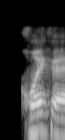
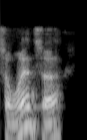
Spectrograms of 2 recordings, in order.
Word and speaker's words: Cuenca: And then somehow Cuenca, Ecuador just popped up.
